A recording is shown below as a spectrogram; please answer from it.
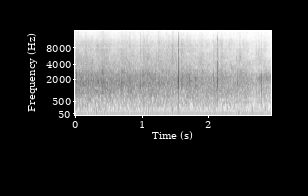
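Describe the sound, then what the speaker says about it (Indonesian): Church congregation applauding in a sanctuary after a sermon, a steady dense wash of clapping that runs the full length at moderate, even volume, with no talk over it. "Beri tepuk tangan yang meriah bagi Tuhan."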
